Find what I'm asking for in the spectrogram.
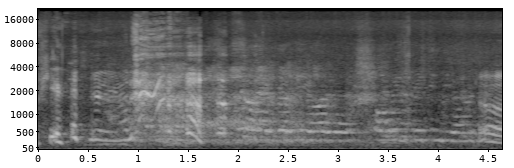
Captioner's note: laughter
